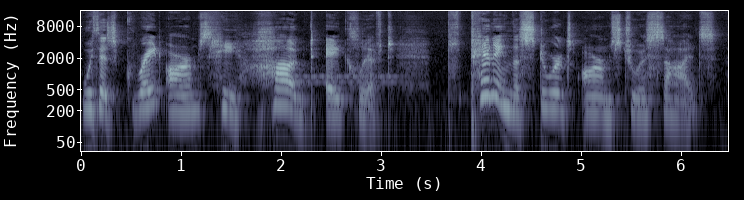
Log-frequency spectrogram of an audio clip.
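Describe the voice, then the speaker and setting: An older woman reading a children's novel aloud as a storyteller, in expressive, deliberate audiobook narration. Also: mid-range voice, a little hiss or hum.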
